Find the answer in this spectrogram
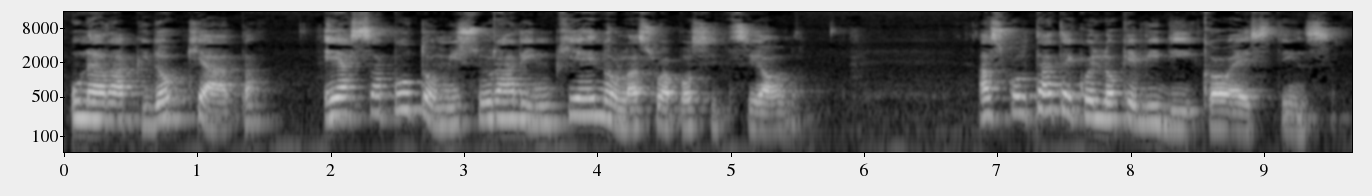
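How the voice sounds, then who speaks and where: A woman's voice: medium pitch, expressive, a little slow, warm tone, roomy sound, lightly acted. A woman reading Poirot, fussy and courteous. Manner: formal, polite, precise. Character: fussy, courteous middle-aged Belgian male detective.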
